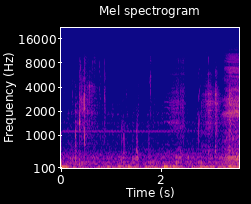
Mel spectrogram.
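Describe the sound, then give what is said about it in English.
Quiet sipping of water: soft wet slurps and a swallow or two over a low rumble, with no talking. “Let me take a nice sip of water here.”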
